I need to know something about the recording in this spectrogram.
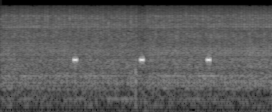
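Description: Short high beeps sound once a second.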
